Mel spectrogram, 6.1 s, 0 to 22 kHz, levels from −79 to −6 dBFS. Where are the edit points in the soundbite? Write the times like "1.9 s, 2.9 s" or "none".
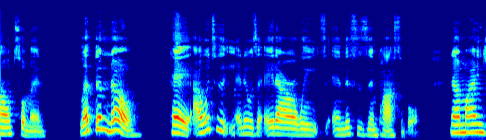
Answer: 2.9 s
